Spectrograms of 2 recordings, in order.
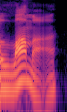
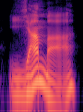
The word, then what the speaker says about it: llama: a customer calls him a llama pronounced the English way rather than a yama which is how you'd pronounce it in Spanish he pours out his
